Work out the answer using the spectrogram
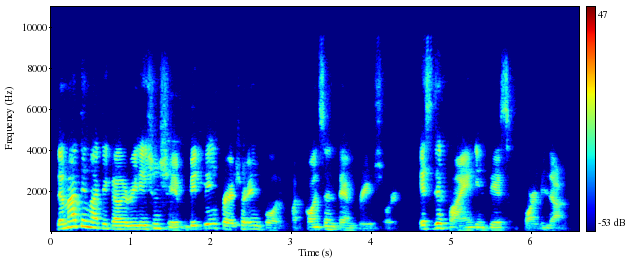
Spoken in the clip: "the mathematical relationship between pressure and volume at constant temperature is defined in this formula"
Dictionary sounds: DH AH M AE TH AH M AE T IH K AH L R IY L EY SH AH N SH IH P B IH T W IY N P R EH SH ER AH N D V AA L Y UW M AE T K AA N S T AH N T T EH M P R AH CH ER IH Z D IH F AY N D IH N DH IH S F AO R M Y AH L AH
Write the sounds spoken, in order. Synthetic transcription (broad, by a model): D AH M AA T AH M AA T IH K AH L R IY L EY SH AH N SH IH P B IH T W IY N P R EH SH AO AH N D B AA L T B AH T K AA N S T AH N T T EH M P R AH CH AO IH S D IH F AY N D IH N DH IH S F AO R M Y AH L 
